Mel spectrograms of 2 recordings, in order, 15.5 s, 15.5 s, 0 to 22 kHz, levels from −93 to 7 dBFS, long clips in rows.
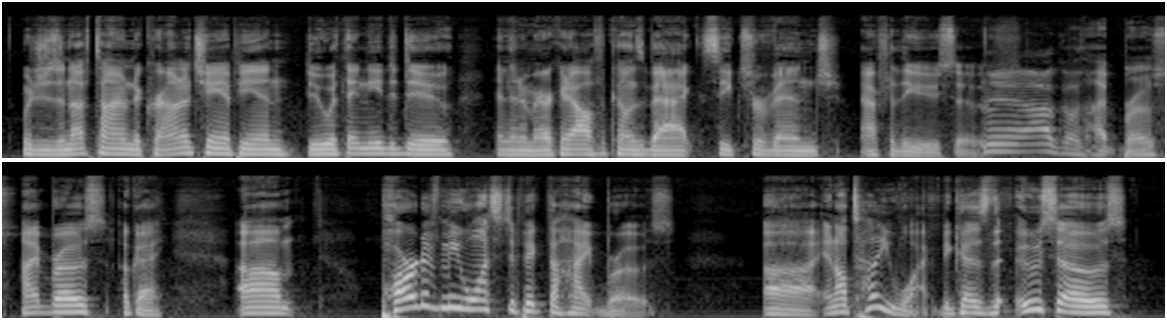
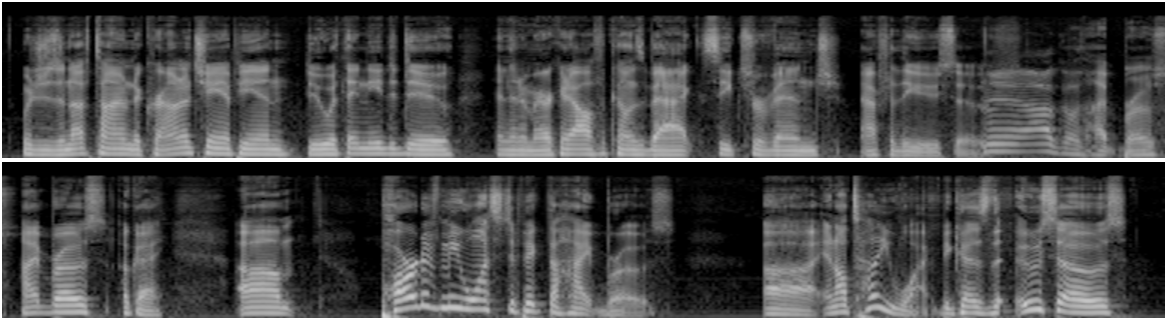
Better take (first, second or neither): neither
